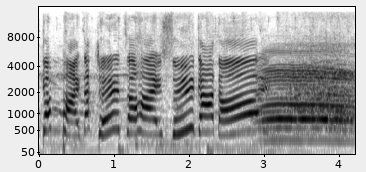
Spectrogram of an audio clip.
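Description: Excited high-pitched whooping and cheering voices, the pitch swooping up and down, ending in one long held note about three seconds in, with music.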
